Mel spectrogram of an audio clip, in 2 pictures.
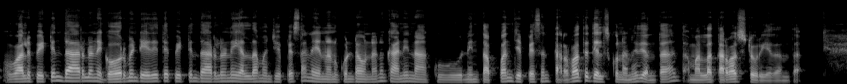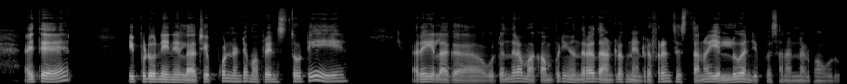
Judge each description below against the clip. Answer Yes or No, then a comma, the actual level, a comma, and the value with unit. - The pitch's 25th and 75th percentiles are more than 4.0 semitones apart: Yes, average, 4.4 semitones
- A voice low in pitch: Yes, low, 125 Hz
